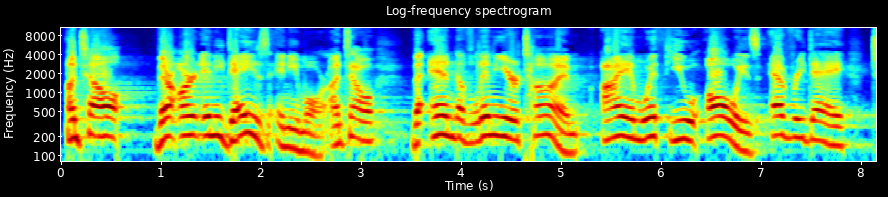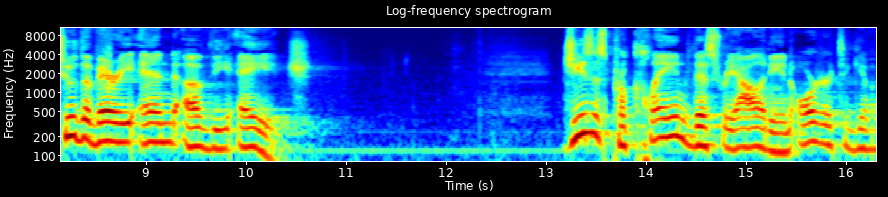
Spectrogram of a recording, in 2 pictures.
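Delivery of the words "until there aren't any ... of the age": raised, loud sermon climax; emphatic preaching. Real, not acted. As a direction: preach it with rising conviction, easing at the end.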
